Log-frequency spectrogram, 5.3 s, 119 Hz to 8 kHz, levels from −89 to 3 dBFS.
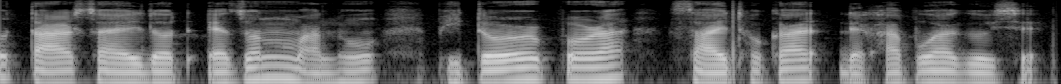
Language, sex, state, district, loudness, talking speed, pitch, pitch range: Assamese, male, Assam, Sonitpur, -20 LUFS, 135 wpm, 115 Hz, 110-130 Hz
